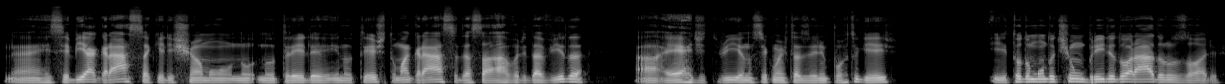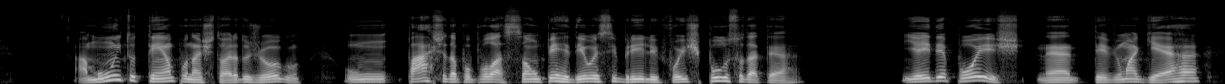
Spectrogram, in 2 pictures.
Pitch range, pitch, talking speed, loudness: 100-125 Hz, 110 Hz, 160 wpm, -22 LUFS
